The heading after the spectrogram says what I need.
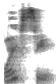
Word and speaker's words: Boise: Is that that's the you're supposed to pronounce it Boise.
